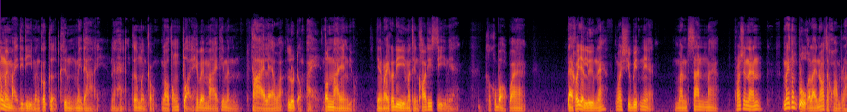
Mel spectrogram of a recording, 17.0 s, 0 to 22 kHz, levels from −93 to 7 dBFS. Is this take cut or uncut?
cut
